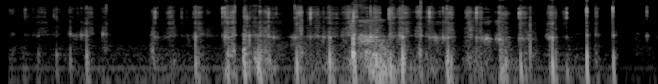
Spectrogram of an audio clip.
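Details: Teeth grinding (bruxism): irregular gritty scraping and clicking of teeth rubbing together.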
